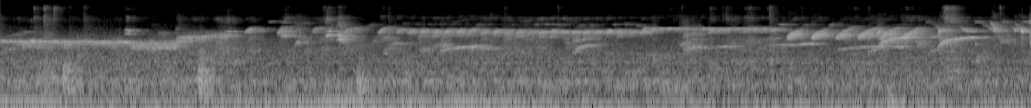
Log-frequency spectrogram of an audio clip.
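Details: Canary at home pouring out song, a level whistle stepping up to scattered high notes, then bursts of rapid rolling trills and repeated chirps building toward the end.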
